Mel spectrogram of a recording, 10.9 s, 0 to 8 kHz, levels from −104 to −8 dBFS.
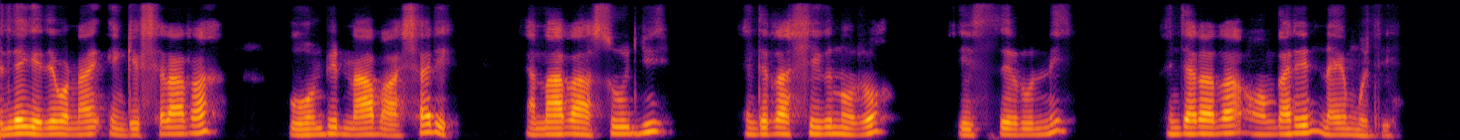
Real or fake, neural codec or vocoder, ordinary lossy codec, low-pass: fake; codec, 24 kHz, 1.2 kbps, DualCodec; none; 7.2 kHz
